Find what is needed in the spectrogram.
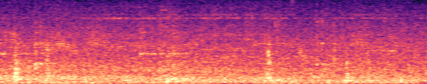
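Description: Steady hum of distant traffic and town noise, with a few faint clicks.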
